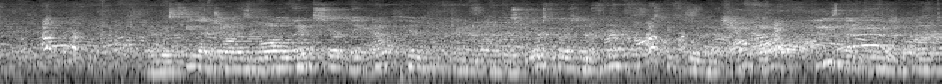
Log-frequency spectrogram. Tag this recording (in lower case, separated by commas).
speech, bow-wow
